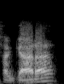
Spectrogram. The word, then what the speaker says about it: Haggadah: Yes, and A Poet's Haggadah.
